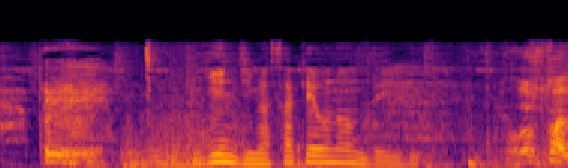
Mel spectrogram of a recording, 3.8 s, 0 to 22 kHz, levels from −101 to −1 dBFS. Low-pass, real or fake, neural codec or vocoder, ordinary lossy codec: none; fake; codec, 16 kHz, 16 kbps, FreqCodec, smaller model; none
